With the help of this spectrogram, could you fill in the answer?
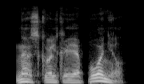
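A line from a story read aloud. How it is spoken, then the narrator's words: Grumbling. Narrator (Russian): проворчал Высогота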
